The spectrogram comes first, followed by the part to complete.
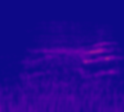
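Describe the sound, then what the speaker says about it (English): A cat meows faintly indoors, one drawn-out, rising call that swells slightly toward the end over quiet room tone. "You can hear the cat, I'm sure."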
